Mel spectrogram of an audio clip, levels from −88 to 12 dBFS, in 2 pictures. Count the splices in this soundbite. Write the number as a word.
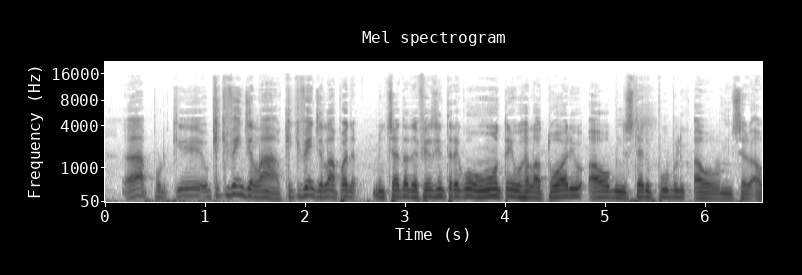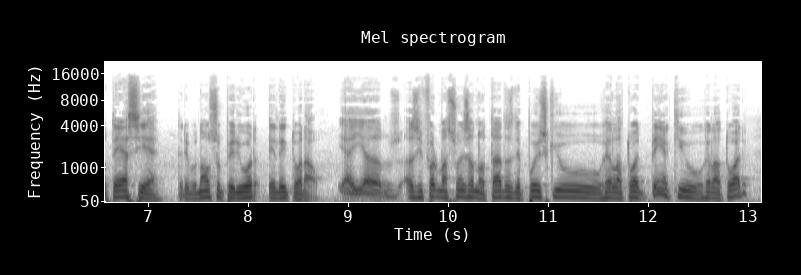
two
